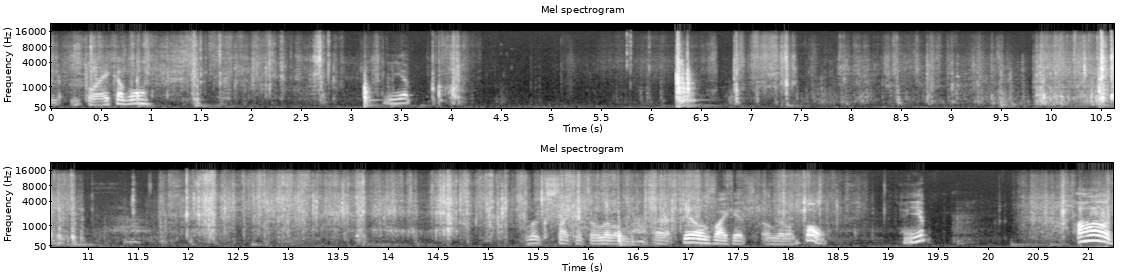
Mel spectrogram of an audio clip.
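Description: Paper crinkles and rustles as hands unwrap it.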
